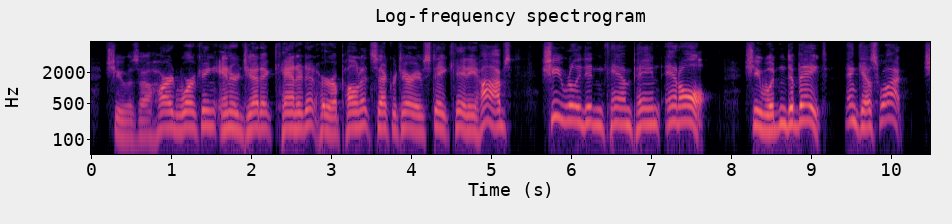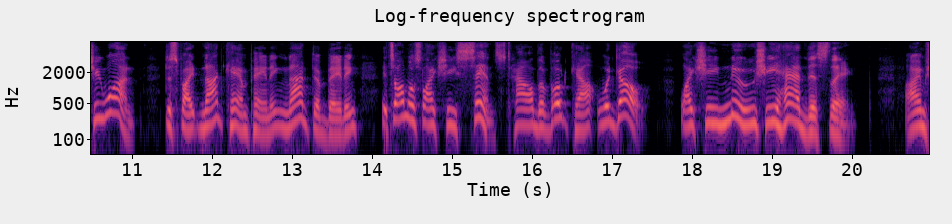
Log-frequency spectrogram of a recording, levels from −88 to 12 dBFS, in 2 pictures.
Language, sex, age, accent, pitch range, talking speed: English, male, 60-79, American, 150-200 Hz, 145 wpm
